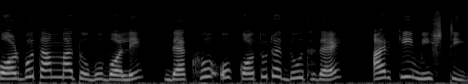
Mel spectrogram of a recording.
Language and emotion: Bengali, neutral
